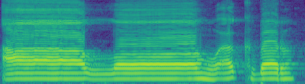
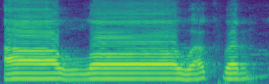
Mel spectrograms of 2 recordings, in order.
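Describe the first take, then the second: No difference in how they are said.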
